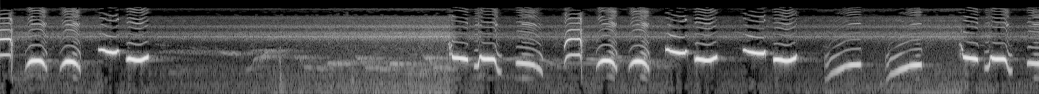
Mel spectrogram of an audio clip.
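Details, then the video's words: Laughingthrush trained to sing many voices, 'bắt cô trói cột' style: strong ringing whistles in quick repeated phrases, a pause of a few seconds, then a long series of rising and falling whistled notes about three per second. "Luyện khướu hót bắt cô trói cột , luyện hót nhiều giọng cực hay"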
